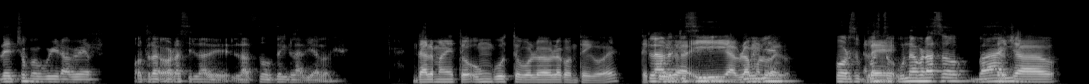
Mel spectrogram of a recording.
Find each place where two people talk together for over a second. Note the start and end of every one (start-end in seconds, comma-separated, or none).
6.5-8.0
